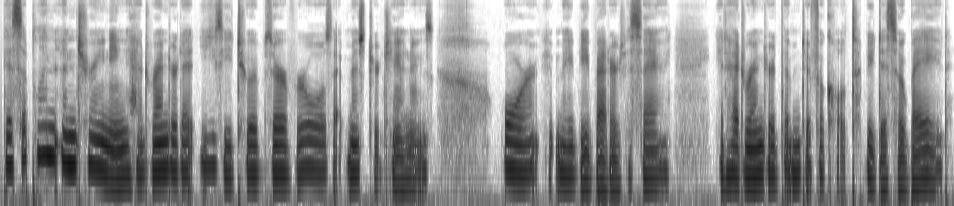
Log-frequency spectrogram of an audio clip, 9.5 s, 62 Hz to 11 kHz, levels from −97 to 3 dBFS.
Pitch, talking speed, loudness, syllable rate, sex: 145 Hz, 175 wpm, -20 LUFS, 5.4 syllables/s, female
